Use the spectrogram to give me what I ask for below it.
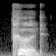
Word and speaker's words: could: u l d but the letter L is silent could now listen to the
